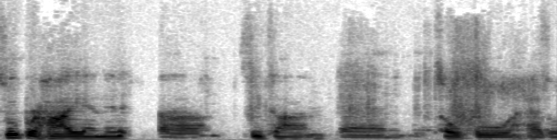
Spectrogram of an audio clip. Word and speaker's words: seitan: Something I love is called seitan. I think it's actually pronounced Satan, but I just say seitan.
